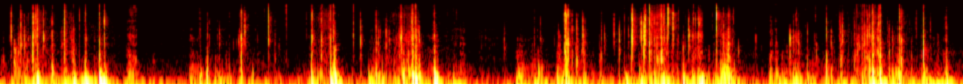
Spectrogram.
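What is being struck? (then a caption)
Plastic air cushion packaging sheet. Gloved fingers and fingertips squeeze and crinkle a large, clear polyethylene sheet of hollow, inflated air-pillow packaging held up in the air. The result is a dense run of crackling, tearing-like crinkles with bright edges over soft, low handling thumps, rising and falling in bursts with no lingering ring.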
